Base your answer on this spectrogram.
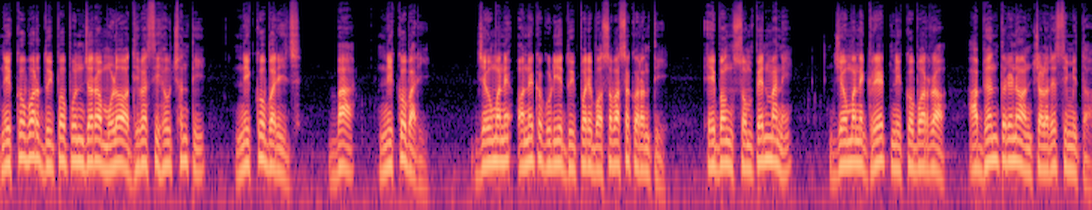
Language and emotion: Odia, neutral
